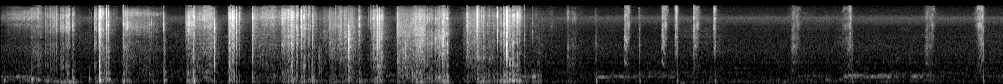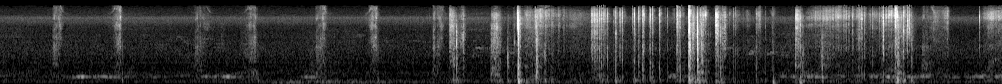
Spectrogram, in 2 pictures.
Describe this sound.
Scissor Cutting Paper
Scissors cutting paper
cut, cutting, Paper, ripping, scissor, scissors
